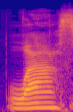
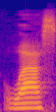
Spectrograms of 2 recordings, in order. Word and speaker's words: last: most stress even so even though last is one of the stressed words it does have a dropped sound there is no t the reason is because it's part of an ending st cluster the next word begins with a consonant the t between two consonants like this even when they're in two different words is often dropped last night it's just the s sound into the n sound last night and then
